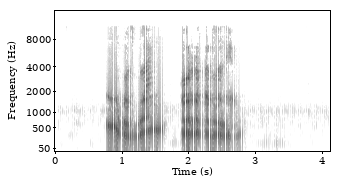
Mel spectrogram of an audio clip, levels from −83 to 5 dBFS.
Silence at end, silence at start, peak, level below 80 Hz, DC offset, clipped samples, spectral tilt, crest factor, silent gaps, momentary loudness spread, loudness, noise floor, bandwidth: 1.5 s; 0.8 s; -6 dBFS; -58 dBFS; under 0.1%; under 0.1%; -3 dB/octave; 24 dB; none; 14 LU; -28 LUFS; -47 dBFS; 11.5 kHz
